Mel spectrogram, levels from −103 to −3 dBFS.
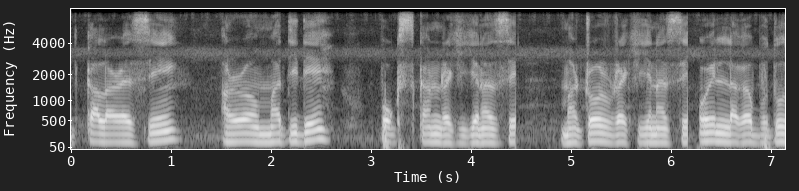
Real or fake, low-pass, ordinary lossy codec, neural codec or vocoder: real; 7.2 kHz; none; none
